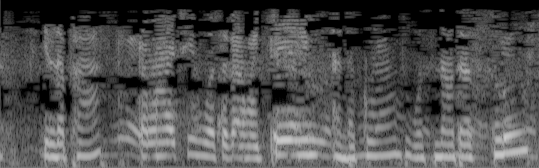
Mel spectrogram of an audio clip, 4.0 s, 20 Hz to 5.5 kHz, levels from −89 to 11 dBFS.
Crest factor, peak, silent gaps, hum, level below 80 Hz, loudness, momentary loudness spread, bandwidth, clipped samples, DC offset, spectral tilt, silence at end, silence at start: 14 dB; -6 dBFS; none; none; -46 dBFS; -21 LUFS; 8 LU; 4.9 kHz; under 0.1%; 0.5%; -10.5 dB/octave; 0 s; 0 s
